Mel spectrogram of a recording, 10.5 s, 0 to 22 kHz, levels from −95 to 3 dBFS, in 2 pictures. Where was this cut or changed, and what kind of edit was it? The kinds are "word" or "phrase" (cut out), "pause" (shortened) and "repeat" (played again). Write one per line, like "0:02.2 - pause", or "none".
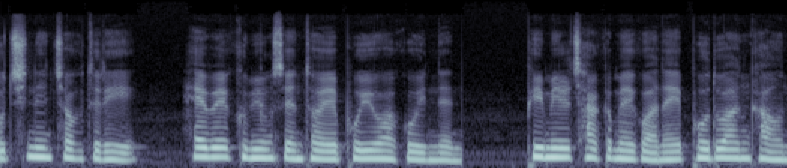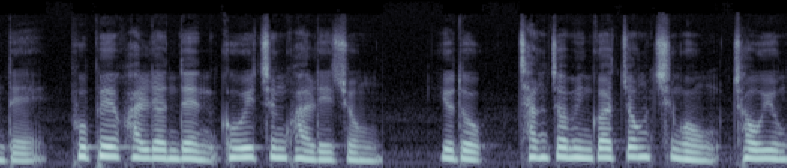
0:05.7 - pause

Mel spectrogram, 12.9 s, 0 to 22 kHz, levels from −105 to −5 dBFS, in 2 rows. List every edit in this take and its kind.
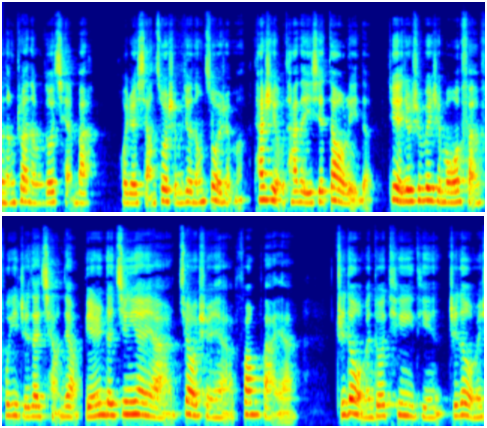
0:03.3 - pause
0:05.1 - pause
0:07.5 - pause

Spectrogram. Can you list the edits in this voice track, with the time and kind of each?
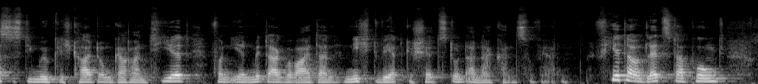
0:05.8 - pause

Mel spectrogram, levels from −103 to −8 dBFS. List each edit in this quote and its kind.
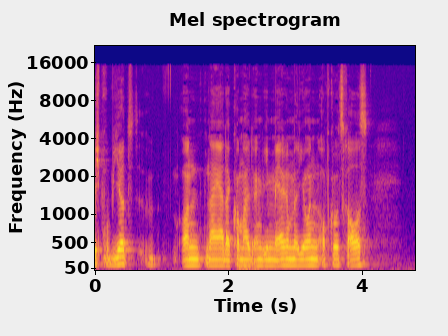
none

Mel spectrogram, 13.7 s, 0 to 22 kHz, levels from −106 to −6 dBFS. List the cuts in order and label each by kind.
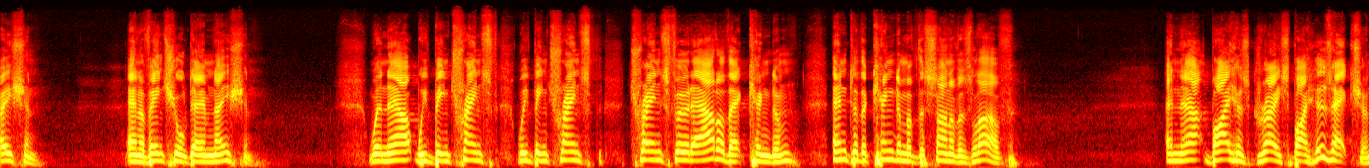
none

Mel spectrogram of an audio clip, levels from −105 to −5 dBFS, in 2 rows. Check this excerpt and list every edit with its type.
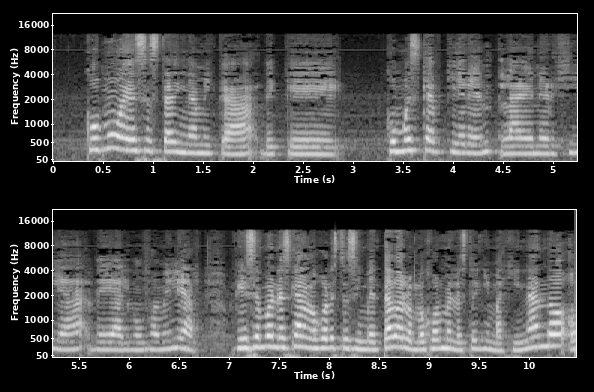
none

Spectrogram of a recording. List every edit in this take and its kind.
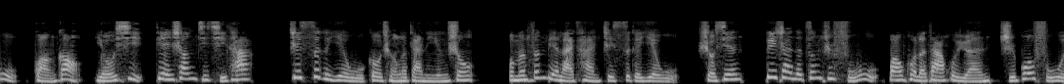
0:04.1 - word

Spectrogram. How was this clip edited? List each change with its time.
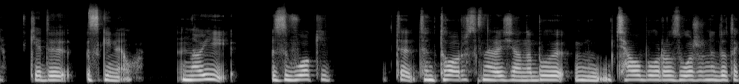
0:04.8 - word

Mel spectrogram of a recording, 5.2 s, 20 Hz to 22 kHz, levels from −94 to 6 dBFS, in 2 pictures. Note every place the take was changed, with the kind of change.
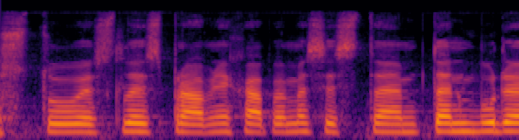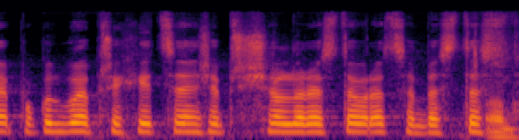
none

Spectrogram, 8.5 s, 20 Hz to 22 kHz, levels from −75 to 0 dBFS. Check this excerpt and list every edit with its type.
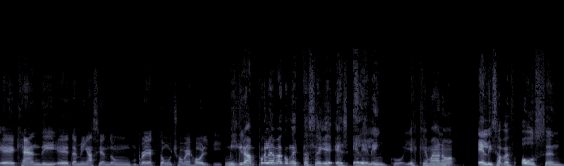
none

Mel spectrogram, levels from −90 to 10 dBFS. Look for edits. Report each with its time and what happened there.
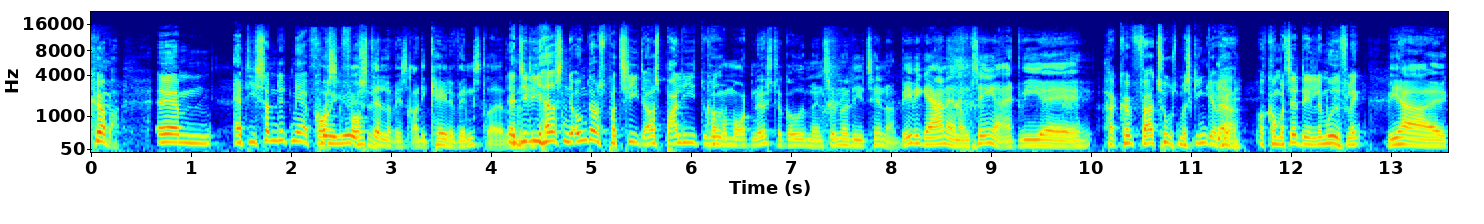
0:10.0 - pause

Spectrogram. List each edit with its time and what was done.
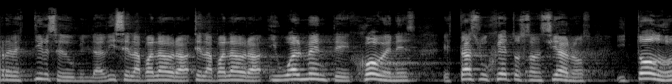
0:02.0 - repeat
0:05.3 - word

